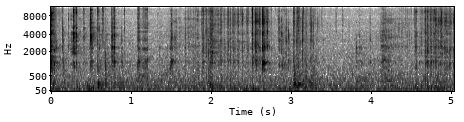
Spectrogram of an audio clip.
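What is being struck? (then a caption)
Soap bar scraped by a metal blade. A metal blade chips and scrapes flakes off a solid yellow rectangular bar of dry soap held in a hand with red nails. Crisp, bright scraping and crackling comes in quick bursts of sharp ticks, with almost no low end. The sharp bursts cluster early and midway before easing into softer, steady scraping.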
